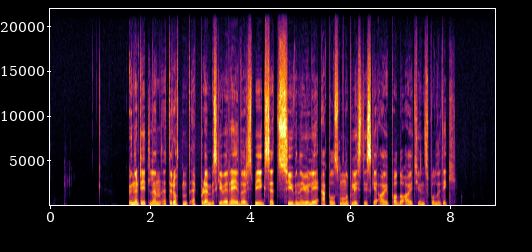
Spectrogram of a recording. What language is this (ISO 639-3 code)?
nor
